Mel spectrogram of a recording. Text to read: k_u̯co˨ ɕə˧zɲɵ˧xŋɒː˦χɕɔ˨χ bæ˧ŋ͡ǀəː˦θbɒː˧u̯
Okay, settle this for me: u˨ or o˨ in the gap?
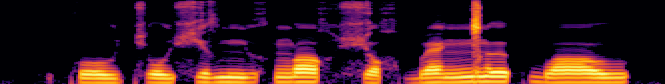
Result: o˨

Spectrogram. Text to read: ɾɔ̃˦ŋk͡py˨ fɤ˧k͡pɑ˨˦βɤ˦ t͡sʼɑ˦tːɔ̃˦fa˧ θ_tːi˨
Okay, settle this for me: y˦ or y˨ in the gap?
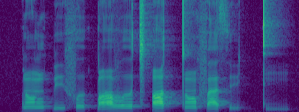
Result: y˨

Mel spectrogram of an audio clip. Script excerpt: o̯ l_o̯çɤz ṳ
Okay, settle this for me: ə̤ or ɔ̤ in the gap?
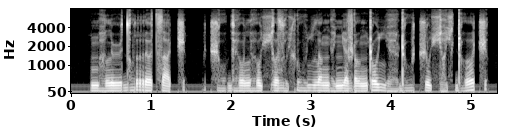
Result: ə̤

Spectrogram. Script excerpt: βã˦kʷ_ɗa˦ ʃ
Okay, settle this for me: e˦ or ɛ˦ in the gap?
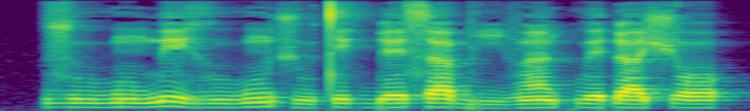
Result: ɛ˦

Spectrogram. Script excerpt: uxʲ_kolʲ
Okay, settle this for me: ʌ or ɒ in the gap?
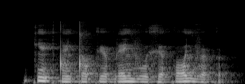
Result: ʌ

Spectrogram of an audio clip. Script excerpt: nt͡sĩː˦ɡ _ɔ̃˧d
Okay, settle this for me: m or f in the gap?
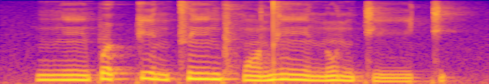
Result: f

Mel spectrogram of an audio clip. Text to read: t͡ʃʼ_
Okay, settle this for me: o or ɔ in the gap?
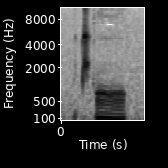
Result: ɔ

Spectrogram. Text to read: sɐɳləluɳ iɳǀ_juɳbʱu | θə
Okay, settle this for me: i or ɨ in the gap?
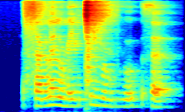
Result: i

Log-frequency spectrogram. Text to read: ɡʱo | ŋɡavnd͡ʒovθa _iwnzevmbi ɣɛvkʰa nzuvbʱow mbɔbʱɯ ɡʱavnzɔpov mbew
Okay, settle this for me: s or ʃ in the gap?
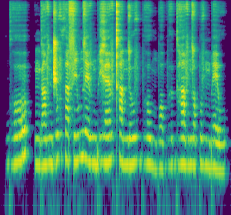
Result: s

